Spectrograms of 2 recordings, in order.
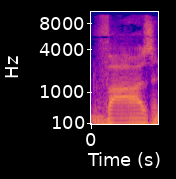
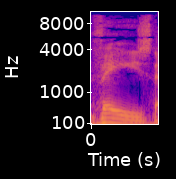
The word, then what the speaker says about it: vase: It's like that vase and vase that we looked at yesterday, florero, right? Vase or vase are both acceptable pronunciations for that word, V-A-S-E.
